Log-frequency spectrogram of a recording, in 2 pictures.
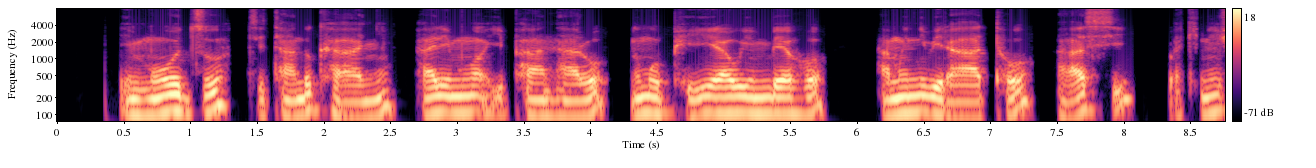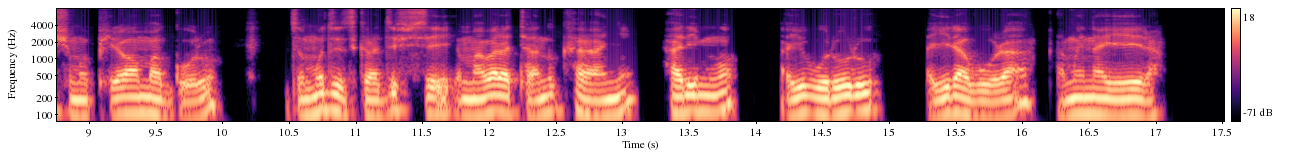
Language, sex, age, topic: Rundi, male, 18-24, education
